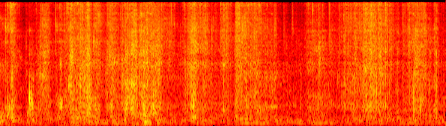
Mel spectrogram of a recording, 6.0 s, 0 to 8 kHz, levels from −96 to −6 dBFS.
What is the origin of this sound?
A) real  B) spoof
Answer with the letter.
B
